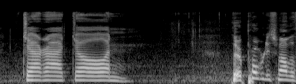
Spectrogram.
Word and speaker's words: จราจร: So what we have here, we have the Georgian J consonant, and then we have to put in an implied vowel, ja. Then we have the ro-rua and a long R, ra, and then we have again another Georgian and the ro-rua. So I'll get Pom to say that for you. จราจร จราจร จราจร There are probably some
